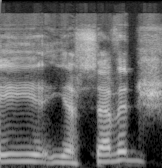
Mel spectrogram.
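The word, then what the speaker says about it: Yesavage: Um, and my AL is Trey Yvage.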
